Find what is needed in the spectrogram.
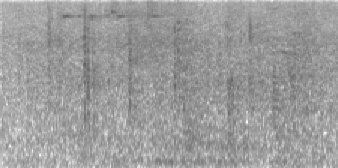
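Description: Near-quiet church with faint, irregular clicks and knocks, a few each second, over low room hum.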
